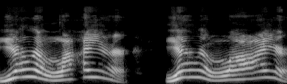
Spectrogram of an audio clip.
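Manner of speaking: odd shrill, high, loud, drawn-out voice. Speaker quoting a guy from an early experience, in his weird high voice. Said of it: "this guy got guy had this weird high voice".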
